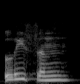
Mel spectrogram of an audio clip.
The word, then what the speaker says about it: listen: as you can see there's no voiceless alveolar plosive sound if you pronounce listen it's wrong it's wrong it's listen yeah I mean if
